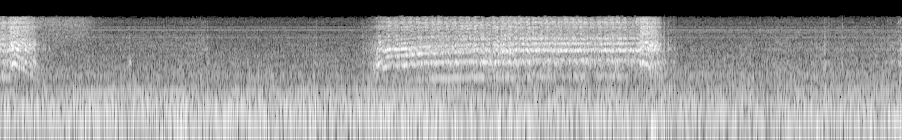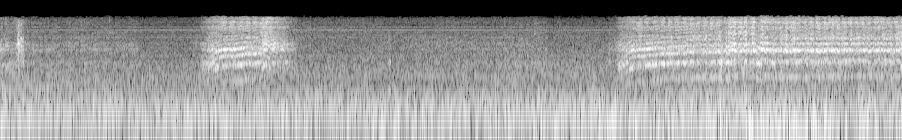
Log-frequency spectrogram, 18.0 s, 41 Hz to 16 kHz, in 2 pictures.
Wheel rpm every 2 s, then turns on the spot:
20, 20, 150, 30, 20, 40, 10, 60, 150.
0-2 6-10 12-14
